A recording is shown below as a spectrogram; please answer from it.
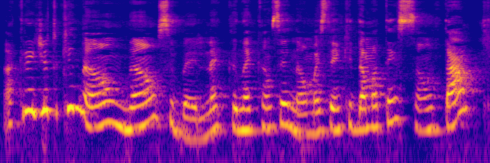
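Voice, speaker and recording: A woman's voice: on the high side, very animated, fast. A nutritionist woman chatting on a live stream, answering viewers and often tagging sentences with "tá?" and "né?", with religious blessings mixed in. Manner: chatty, peppers speech with "tá?" and "né?". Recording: roomy, echoey room.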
